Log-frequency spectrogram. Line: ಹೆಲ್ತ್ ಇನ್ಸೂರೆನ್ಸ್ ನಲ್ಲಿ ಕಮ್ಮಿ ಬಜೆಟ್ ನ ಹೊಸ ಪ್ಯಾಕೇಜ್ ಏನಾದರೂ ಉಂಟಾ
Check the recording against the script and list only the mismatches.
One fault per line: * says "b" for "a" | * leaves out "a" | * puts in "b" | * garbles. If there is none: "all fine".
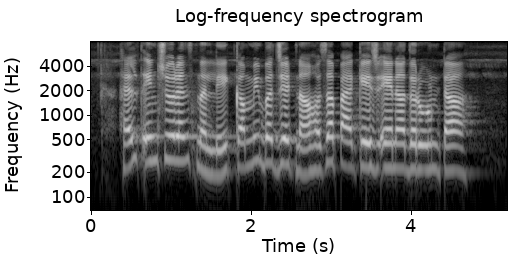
all fine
